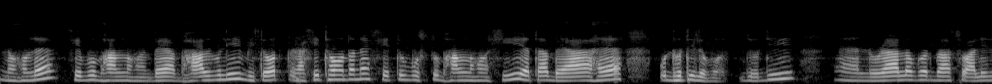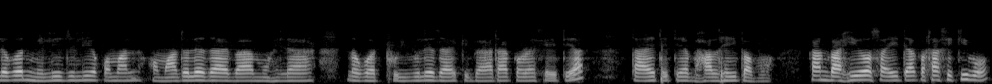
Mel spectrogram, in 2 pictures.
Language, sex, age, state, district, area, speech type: Assamese, female, 45-60, Assam, Majuli, urban, spontaneous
